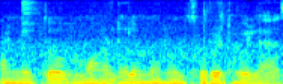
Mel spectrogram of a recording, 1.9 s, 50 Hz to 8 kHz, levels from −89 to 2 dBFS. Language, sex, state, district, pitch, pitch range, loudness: Marathi, male, Maharashtra, Chandrapur, 120 Hz, 115-120 Hz, -30 LUFS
